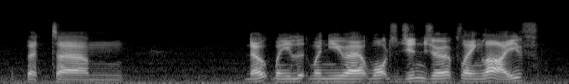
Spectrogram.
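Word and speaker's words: Jinjer: Another band I really like that I'll plug is a band called Ginger, who are from Ukraine, like the spice, but spelt with a J rather than a G at the front.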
